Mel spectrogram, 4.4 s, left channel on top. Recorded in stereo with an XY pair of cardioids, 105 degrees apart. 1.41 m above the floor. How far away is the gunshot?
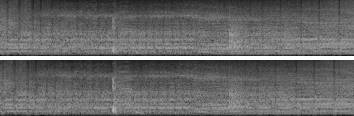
About 4 m.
